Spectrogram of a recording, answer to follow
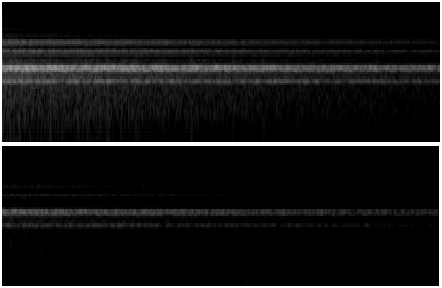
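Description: Closing held keyboard-synth chord of a trap instrumental, ringing out with no drums under it and fading away steadily over about six seconds.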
